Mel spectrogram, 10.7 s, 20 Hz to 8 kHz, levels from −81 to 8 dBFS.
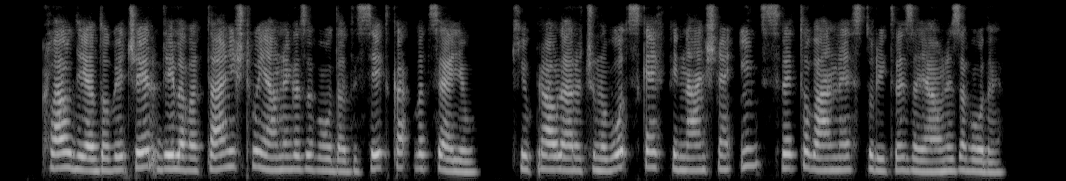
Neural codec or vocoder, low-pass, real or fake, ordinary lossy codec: codec, 16 kHz, 4 kbps, FreqCodec, smaller model; 7.2 kHz; fake; none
